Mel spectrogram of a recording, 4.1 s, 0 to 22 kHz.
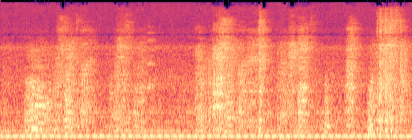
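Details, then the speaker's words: Staples Burlston office chair bought 2014, lift cylinder replaced 2015, now leaning left: rough sound rocking vertically plus new sideways rocking, irregular creaks and dull knocks from a cracked base where the seat meets the lift, near snapping. "The chair has always been able to rock vertically. You can hear it sounds rough. So it can rock vertically, but it's gained a new feature."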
